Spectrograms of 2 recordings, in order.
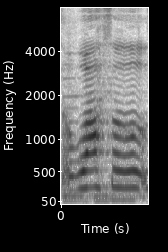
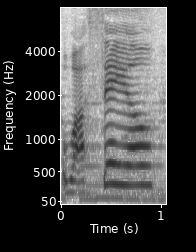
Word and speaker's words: wassail: Now, some people pronounce this wassail, some people pronounce it wassail, but it's basically a spiced holiday drink.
